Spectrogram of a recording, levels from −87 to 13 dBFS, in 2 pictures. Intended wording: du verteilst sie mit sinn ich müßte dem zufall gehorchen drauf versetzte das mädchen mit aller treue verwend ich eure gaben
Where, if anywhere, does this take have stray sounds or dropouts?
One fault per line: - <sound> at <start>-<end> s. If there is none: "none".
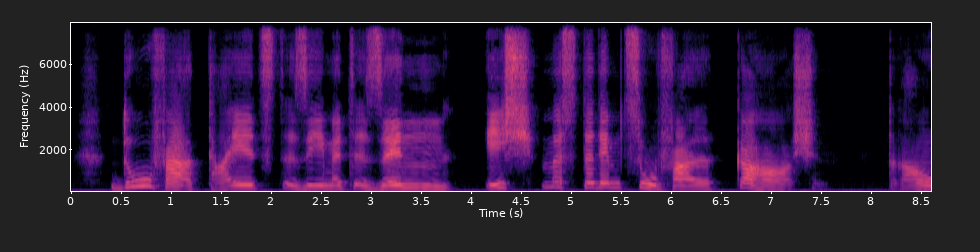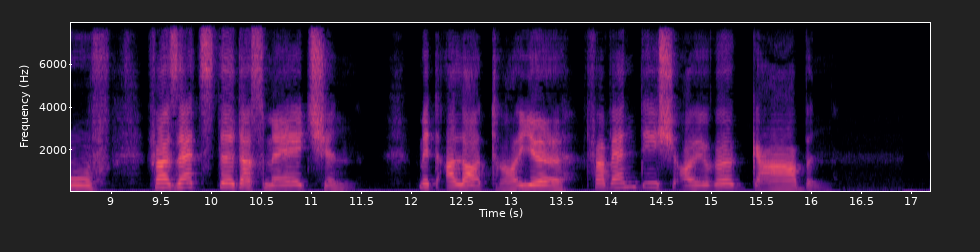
none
